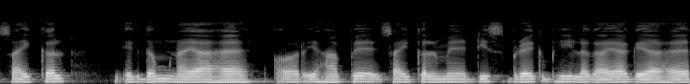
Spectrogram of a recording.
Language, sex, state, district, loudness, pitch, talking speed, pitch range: Hindi, male, Jharkhand, Garhwa, -14 LUFS, 125 Hz, 140 wpm, 120-125 Hz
